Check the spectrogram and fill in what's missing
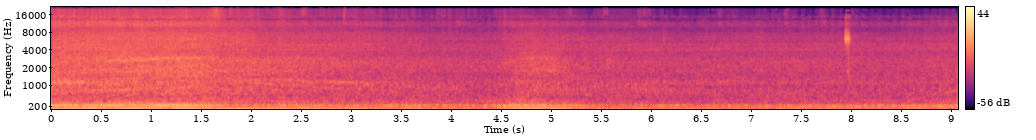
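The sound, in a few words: car accelerating as the driver presses the gas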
